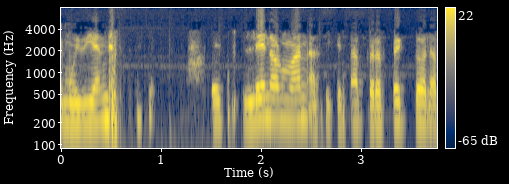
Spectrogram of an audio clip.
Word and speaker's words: Lenormand: Bueno, primero déjame decirte que lo pronunciaste muy bien. Es Lenormand, así que está perfecto la pronunciación que dijiste.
